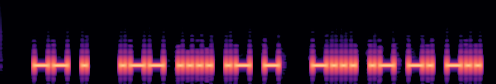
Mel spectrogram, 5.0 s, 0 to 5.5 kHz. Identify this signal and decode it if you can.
Morse code, heard as a keyed tone, about 25 wpm, 600 Hz. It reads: ME WHAT BAND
